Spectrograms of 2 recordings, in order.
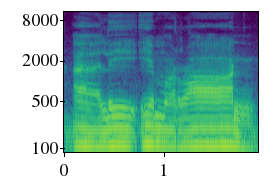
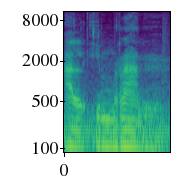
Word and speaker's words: Ali Imran: tajwid agar mudah membacanya, yang jika dibaca menjadi Ali Imran, bukan Al-Imran.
